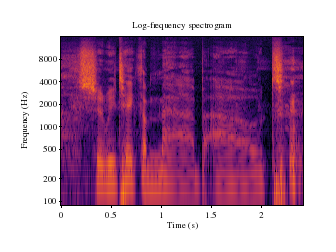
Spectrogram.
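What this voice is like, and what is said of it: Solemn, glowering imitation of an actress. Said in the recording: “She plays like sort of solemn and glowery ... my impression of Michelle Williams playing Dora the Explorer”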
